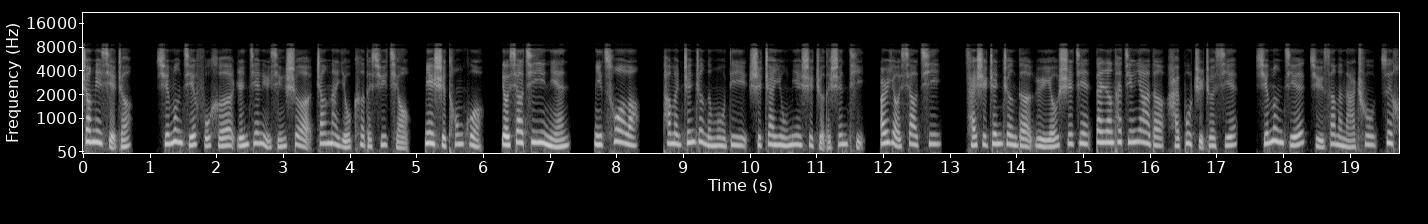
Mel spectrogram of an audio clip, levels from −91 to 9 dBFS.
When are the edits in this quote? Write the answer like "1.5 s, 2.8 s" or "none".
7.5 s, 15.1 s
